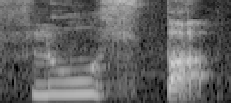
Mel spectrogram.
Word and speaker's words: fluorspar: Okay, fluorspar. Actually pronunciation பாத்தீங்கன்னா இந்த ஆரு சைலண்ட், இந்த ஆரு சைலண்ட் இங்க.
